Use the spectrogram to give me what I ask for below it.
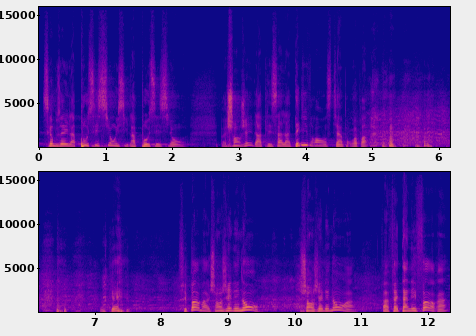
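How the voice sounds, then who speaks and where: A man preaching a sermon as a missionary, animated and humorous, acting out the people in the story he tells. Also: high-pitched, normal speed, pauses often, a little hiss or hum. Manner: animated, acts out voices of people in the story, jokes with the congregation.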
